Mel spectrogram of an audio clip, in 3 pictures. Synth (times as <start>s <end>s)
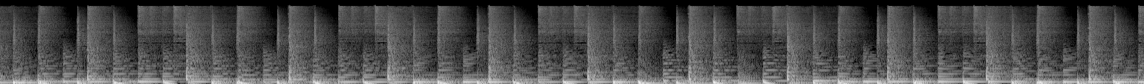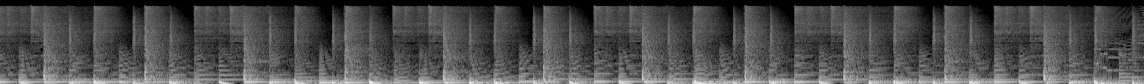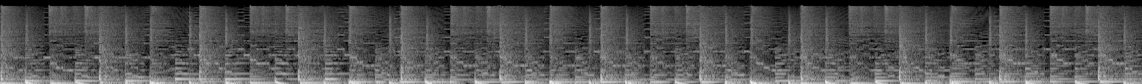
22.3s 34.3s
